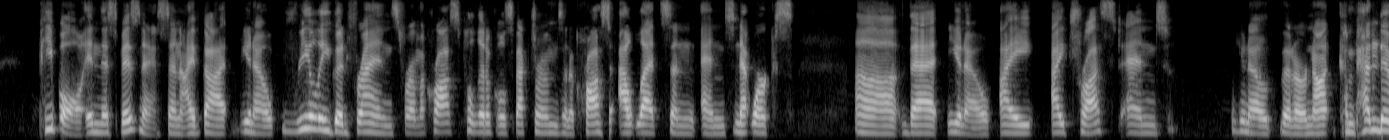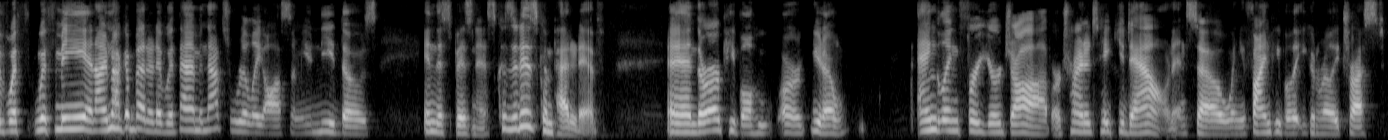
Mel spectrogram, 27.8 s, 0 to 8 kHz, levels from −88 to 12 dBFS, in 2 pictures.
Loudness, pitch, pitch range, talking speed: -19 LUFS, 180 Hz, 165-210 Hz, 190 wpm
